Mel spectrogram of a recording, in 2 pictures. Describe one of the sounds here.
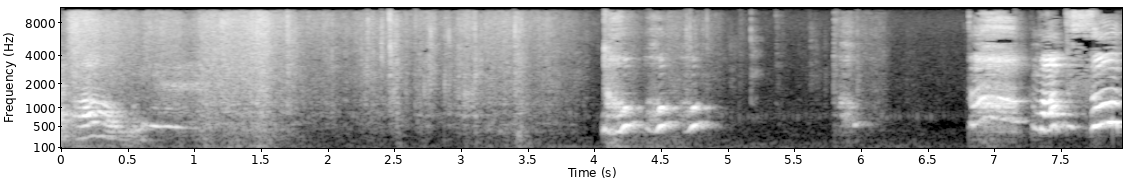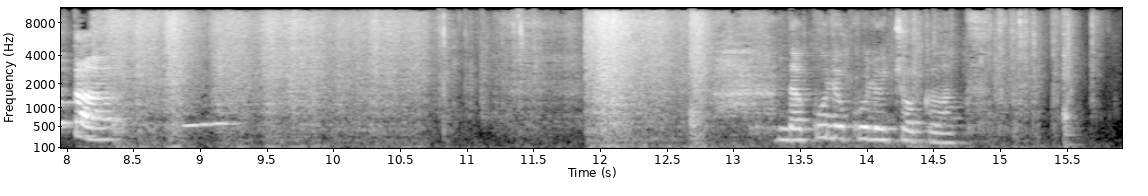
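Plastic wrappers crinkle as they are handled.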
